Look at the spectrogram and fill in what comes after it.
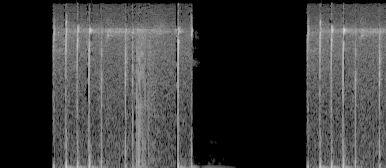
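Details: Eastern red bat (Lasiurus borealis) echolocating in Ontario gives sharp dry clicks that quicken into a brief feeding buzz; closing in on prey, it makes shorter, closer-spaced calls to update its position faster.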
